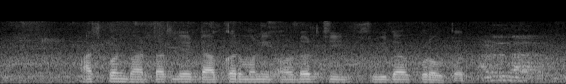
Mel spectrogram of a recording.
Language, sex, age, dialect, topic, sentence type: Marathi, male, 25-30, Southern Konkan, banking, statement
